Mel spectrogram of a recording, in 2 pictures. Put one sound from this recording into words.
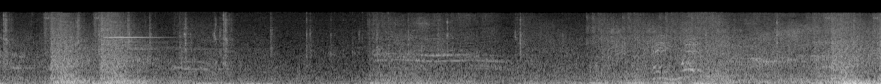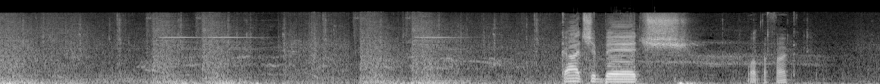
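Shotguns fire in loud bursts with booming blasts.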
